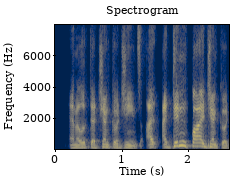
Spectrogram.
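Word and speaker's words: JNCO: trading got it no so i didn't know jenko jeans at all in fact i was going to spell it as j-e-n-k or a sentence that's actually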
